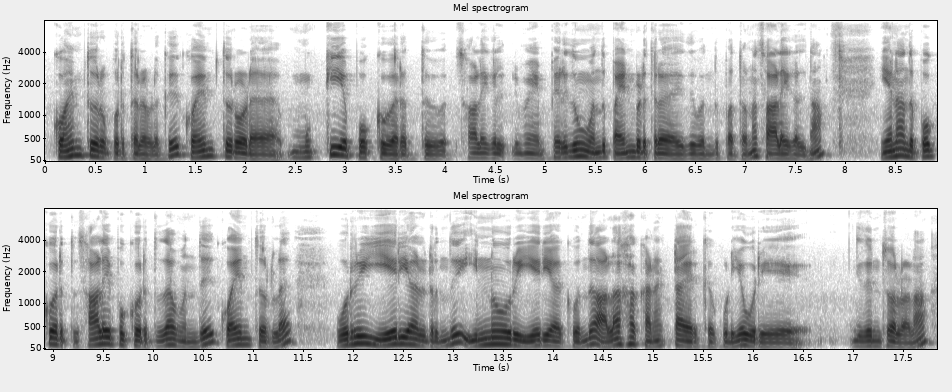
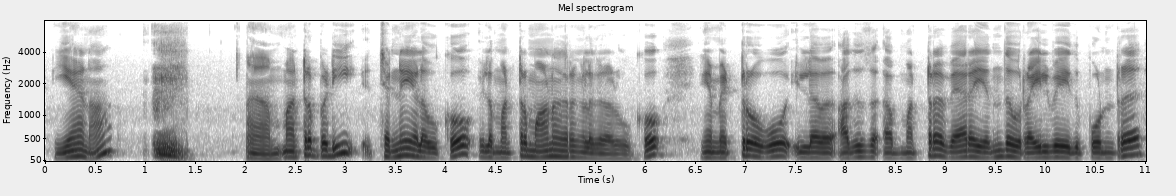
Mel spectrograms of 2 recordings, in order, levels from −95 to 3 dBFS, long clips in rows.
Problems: none marked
